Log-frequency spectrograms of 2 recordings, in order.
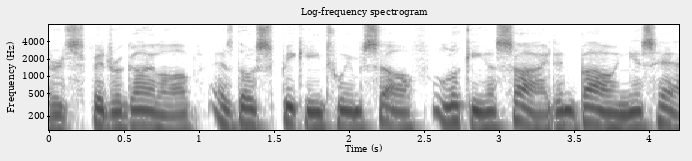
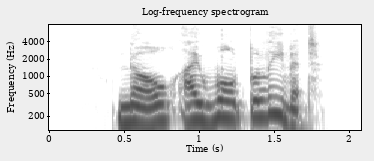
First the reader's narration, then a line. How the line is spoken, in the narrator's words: Raskolnikov cried with positive anger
